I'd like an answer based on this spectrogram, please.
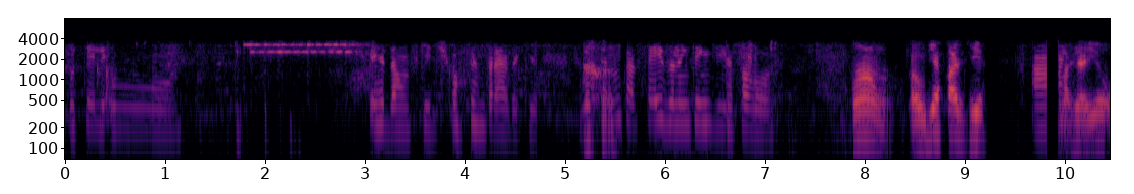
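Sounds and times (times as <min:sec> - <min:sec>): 
speech: 0:00.0 - 0:01.8, 0:03.0 - 0:07.2, 0:07.9 - 0:10.4
telephone ringing: 0:01.8 - 0:03.2.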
